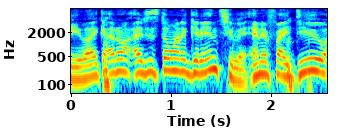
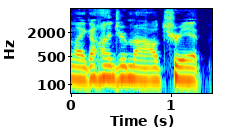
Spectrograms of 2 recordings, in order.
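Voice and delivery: ordinary talk, nothing marked

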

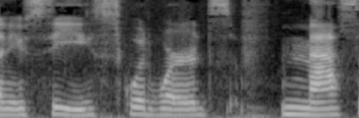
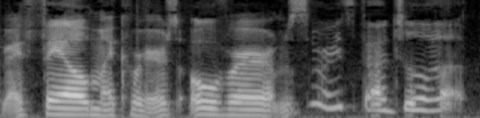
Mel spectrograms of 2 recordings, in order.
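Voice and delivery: whiny apology. Acted. Failed fry cook wailing apologies to the objects around him. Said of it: "And SpongeBob's like".

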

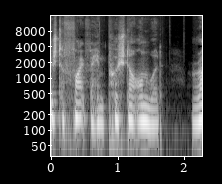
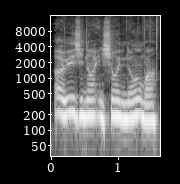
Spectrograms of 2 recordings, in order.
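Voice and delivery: higher, louder jeering call; mocking shout; 4 semitones higher, 4 dB louder than usual. A narrator's reading. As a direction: shout it as a taunt. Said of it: "Ben shouted".

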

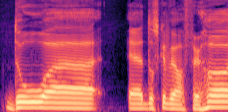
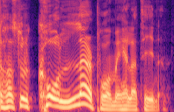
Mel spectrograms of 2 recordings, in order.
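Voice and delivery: ordinary talk, nothing marked

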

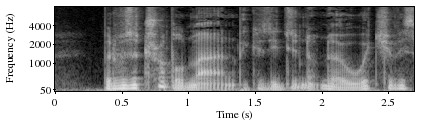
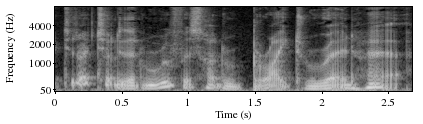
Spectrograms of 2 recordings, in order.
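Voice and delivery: usual speaking voice

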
